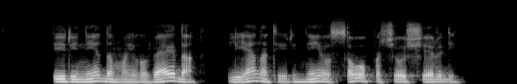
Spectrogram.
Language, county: Lithuanian, Marijampolė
